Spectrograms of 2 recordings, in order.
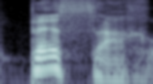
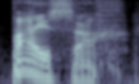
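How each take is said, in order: First: It is said with the standard Hebrew pronunciation. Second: It is said with a Hasidic pronunciation. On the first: "but it's really Pesach"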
